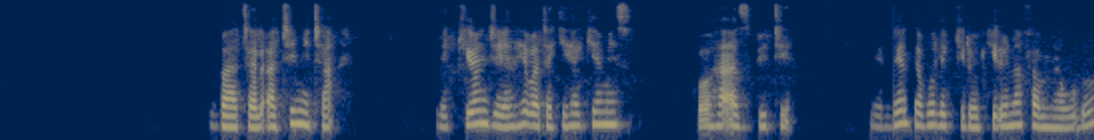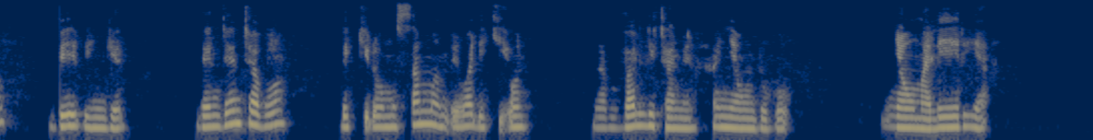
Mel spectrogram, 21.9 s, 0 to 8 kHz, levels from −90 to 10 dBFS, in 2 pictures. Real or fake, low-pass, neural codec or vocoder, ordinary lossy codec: real; 7.2 kHz; none; Opus, 64 kbps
